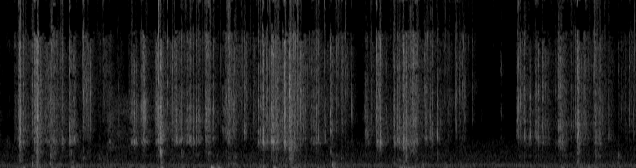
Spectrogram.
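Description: A craft knife carves and scrapes the surface of a solid, fist-sized ball of compressed multicolored soap flakes held in the hand, and crumbs fall away. The result is a quiet, dense run of bright, crisp crunching and scratching bursts, irregular and closely spaced with short pauses between passes.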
